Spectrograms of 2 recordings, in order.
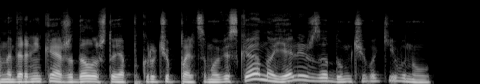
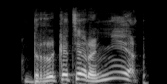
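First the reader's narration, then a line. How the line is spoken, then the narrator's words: Sudden exclamation. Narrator (Russian): вдруг воскликнул Макс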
